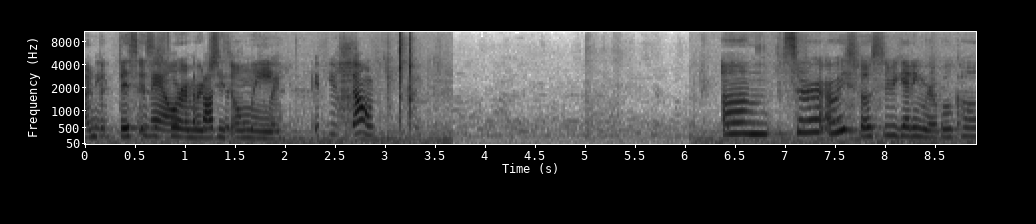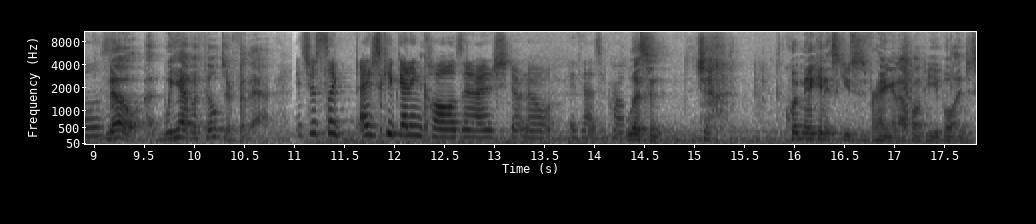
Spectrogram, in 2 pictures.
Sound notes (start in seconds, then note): 3.0 phone clicking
